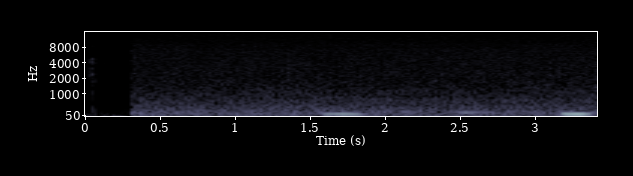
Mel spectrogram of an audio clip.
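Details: Near silence with a low background hum and a few soft, dull thumps, with no animal voice.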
